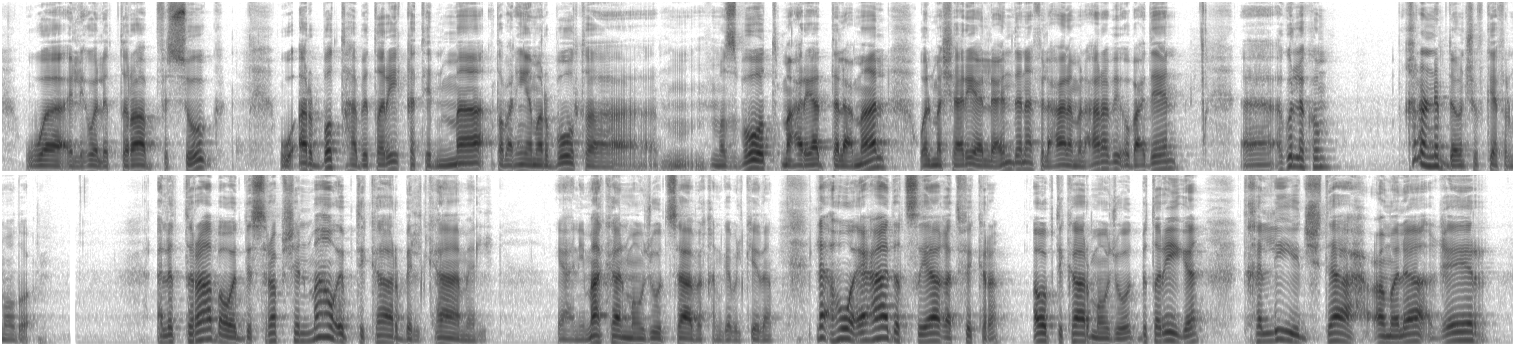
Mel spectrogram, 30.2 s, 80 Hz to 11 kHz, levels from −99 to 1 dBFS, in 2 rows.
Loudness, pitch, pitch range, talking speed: -24 LUFS, 130 Hz, 100-155 Hz, 110 wpm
